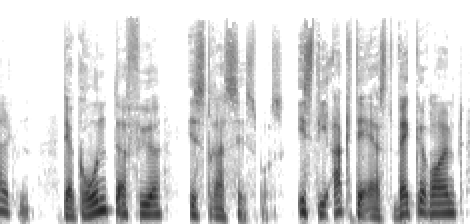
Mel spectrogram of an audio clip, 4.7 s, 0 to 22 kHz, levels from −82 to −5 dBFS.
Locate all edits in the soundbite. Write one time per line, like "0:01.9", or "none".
0:02.9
